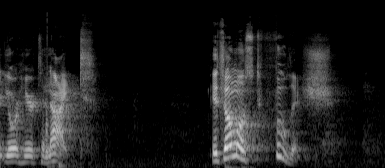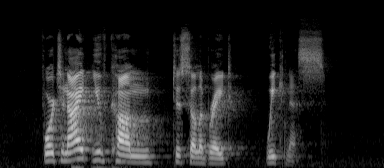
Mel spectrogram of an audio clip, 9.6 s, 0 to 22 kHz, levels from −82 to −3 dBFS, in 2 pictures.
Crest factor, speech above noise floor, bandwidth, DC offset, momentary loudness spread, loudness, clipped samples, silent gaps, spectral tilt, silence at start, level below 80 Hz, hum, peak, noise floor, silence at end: 24 dB; 46 dB; 14.5 kHz; under 0.1%; 19 LU; -27 LUFS; under 0.1%; none; -2 dB/octave; 0 s; -70 dBFS; none; -6 dBFS; -73 dBFS; 0.75 s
